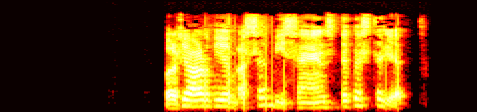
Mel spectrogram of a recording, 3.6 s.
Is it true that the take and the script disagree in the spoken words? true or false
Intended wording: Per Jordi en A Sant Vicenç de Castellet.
false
